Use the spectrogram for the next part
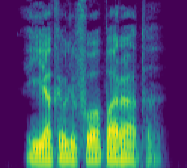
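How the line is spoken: Dry, tired, flat phone voice. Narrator (Russian): сухо прозвучал в трубке уставший голос моего начальника, лишенный каких-либо интонаций

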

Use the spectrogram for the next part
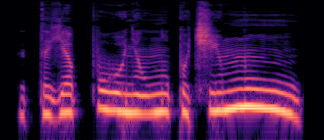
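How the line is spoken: Growling demon. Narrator (Russian): рычал уже демон

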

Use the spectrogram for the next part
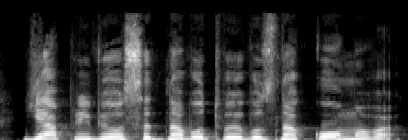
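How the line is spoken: Shouting. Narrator (Russian): крикнул Петвик

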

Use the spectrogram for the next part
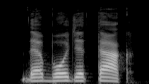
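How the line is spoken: Grumbled. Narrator (Russian): проворчал Макс

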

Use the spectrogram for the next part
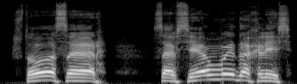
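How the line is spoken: Overly loud question. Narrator (Russian): спросил Джерсон излишне громко

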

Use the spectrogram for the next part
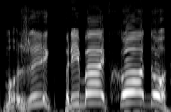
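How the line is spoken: Shout. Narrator (Russian): закричал Пургин

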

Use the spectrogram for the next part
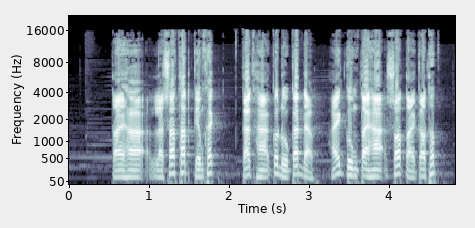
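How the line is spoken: Cold, proud. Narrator (Vietnamese): Chàng hiên ngang lạnh lùng thốt

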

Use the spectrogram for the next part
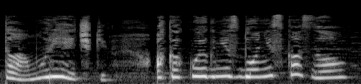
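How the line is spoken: Sigh. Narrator (Russian): вздохнула Лиска Лариска

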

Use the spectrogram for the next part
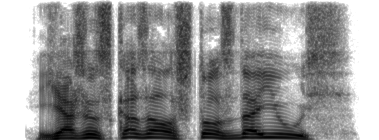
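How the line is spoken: Shout. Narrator (Russian): крикнул Экс

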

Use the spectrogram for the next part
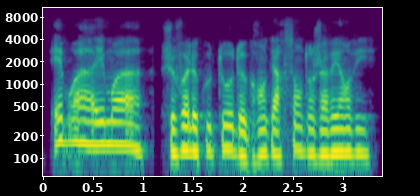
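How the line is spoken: Eldest son exclaiming. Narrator (French): s'exclame François, le fils aîné

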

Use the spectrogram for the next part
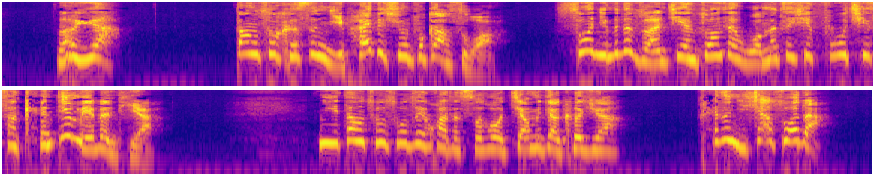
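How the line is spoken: Furious yelling. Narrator (Chinese): 赵平凡被余威彻底激怒了，真要骂人了，大声嚷着

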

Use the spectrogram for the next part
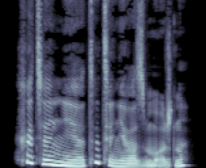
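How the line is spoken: Sad. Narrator (Russian): продолжила Инна грустно

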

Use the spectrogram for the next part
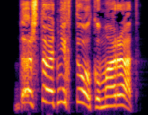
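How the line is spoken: Guffawing. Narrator (Russian): расхохотался первый

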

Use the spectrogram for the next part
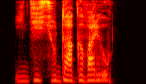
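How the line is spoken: Hiss. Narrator (Russian): прошипел Кайо

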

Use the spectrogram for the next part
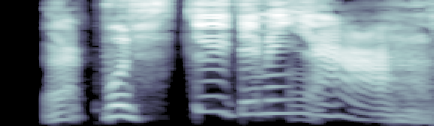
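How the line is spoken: Angry growl. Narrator (Russian): злобно прорычал Вупинь

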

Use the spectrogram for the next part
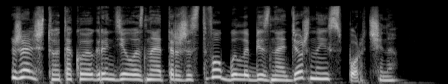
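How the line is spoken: Sighing. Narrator (Russian): вздохнула сидящая на диване Руфина

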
